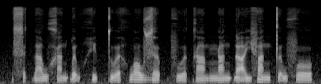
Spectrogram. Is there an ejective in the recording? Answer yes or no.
no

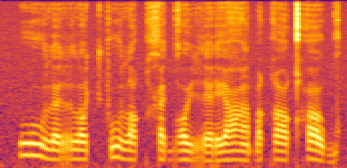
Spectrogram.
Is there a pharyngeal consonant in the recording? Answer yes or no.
yes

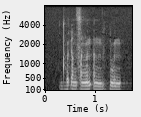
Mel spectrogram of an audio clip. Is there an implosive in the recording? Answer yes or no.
yes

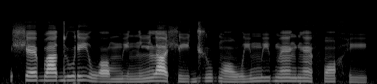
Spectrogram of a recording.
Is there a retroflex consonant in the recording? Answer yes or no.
no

